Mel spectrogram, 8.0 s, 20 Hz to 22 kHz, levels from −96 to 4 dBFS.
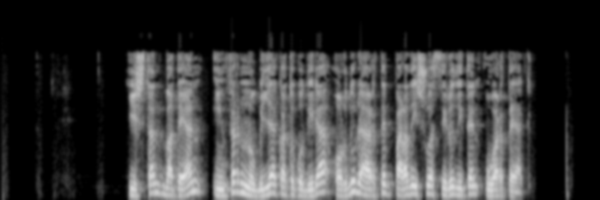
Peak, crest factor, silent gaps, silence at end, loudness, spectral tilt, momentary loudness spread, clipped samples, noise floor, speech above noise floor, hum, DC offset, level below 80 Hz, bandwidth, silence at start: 0 dBFS; 14 dB; none; 0.95 s; -13 LUFS; -4.5 dB/octave; 5 LU; under 0.1%; -70 dBFS; 57 dB; none; under 0.1%; -54 dBFS; 8 kHz; 1.7 s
